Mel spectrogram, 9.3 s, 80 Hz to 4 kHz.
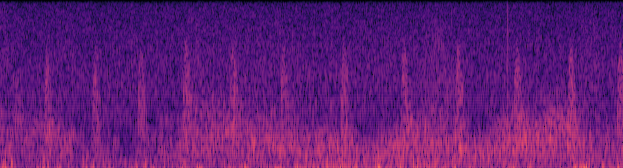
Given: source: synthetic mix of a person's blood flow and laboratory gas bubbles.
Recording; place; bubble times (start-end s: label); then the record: Doppler ultrasound of blood flow; subclavian vein
no bubbles
From the record:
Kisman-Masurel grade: 000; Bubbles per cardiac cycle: 0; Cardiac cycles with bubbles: 0%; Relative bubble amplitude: no bubbles discernible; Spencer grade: 0 (complete lack of bubble signals)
